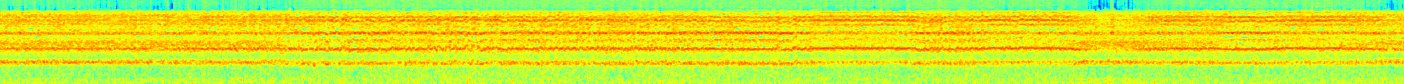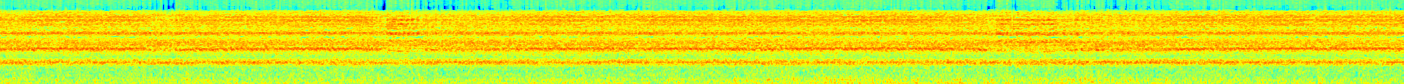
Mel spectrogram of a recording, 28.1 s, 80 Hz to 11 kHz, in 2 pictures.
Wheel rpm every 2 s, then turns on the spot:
230, 220, 210, 210, 220, 230, 230, 230, 230, 230, 230, 230, 230, 230.
none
